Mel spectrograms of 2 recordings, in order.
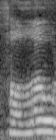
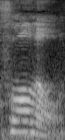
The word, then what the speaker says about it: follow: Chúng ta đọc là Follow đó nhiều bạn đọc là Follow là không đúng Chúng ta sẽ nói là Follow nhấn âm 1 nhá prepare nhấn âm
